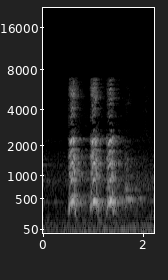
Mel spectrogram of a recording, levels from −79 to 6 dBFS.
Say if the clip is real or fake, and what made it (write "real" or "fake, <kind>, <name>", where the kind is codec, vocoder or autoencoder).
real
